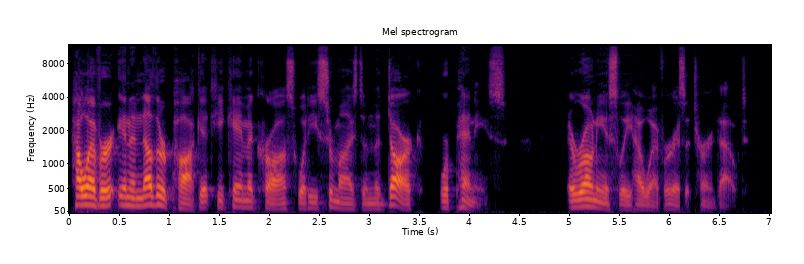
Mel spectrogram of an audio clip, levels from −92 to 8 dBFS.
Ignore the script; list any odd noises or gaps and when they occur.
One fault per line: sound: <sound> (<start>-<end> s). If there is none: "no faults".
no faults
